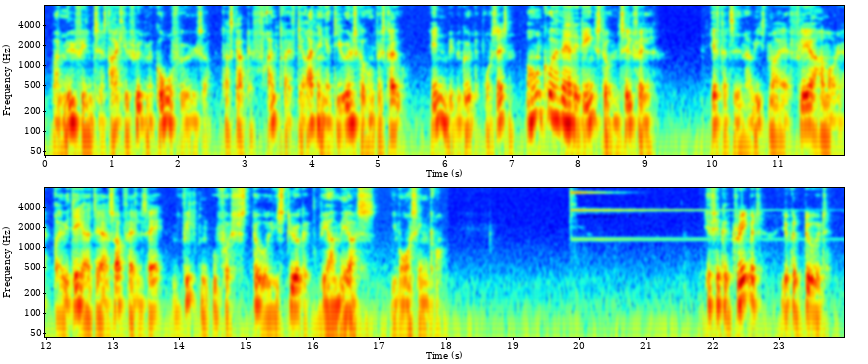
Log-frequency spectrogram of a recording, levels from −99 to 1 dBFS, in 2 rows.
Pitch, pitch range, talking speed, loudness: 135 Hz, 115-185 Hz, 160 wpm, -19 LUFS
